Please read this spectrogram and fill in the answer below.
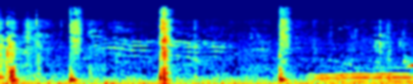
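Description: Red fox giving three short, sharp cries about a second apart while tugging at a cloth in a play fight, then a longer steady whining call near the end.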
